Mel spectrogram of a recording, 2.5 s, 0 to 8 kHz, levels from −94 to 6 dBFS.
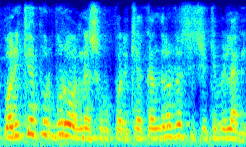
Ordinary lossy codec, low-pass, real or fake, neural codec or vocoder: Opus, 16 kbps; 7.2 kHz; fake; vocoder, 24 kHz, 100 mel bands, Vocos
